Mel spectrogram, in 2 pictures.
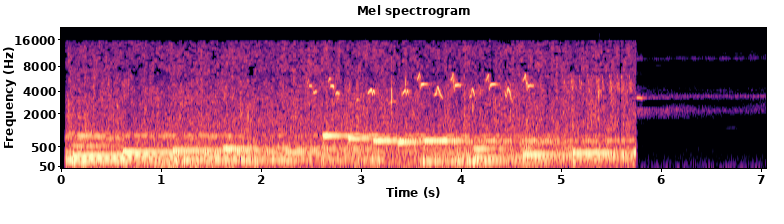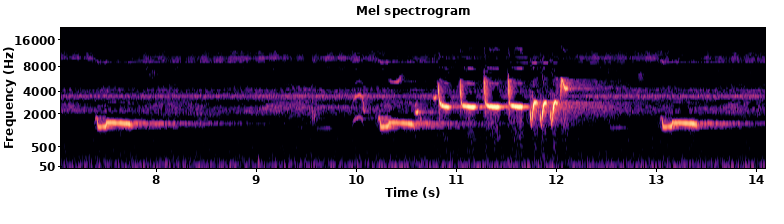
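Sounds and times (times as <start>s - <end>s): music: 0.0s - 5.8s
birds calling: 0.1s - 5.8s.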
